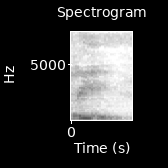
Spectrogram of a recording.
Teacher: ली में जीभ हमारी दांत के पास छूती है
